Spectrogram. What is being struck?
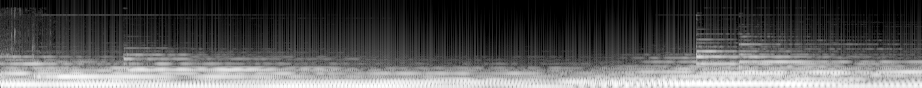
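Nothing is struck.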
